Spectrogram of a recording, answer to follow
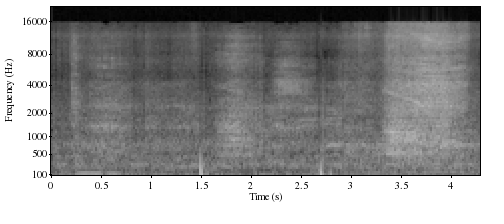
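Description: Quiet room sounds with two soft low thumps, the first about a second and a half in and the second just over a second later.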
